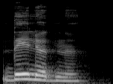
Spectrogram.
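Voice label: "дэльӧдны", Komi, female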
